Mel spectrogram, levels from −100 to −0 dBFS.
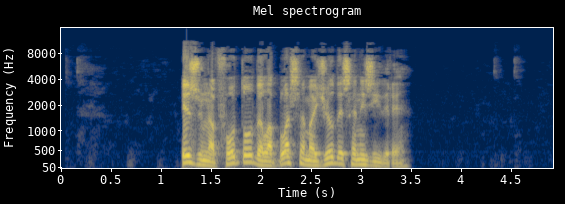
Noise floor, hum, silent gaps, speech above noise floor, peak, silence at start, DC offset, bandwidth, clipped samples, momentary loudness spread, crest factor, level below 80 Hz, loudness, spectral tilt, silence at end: -83 dBFS; none; none; 69 dB; 0 dBFS; 1.2 s; under 0.1%; 11.5 kHz; under 0.1%; 10 LU; 18 dB; -48 dBFS; -13 LUFS; -3 dB/octave; 1.5 s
